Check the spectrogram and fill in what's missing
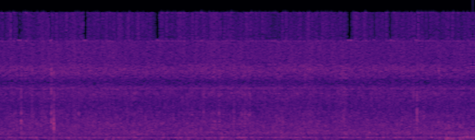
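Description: A swarm of about three pounds of honeybees drones in a dense, steady buzz that fills the space, close and continuous with no voices.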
